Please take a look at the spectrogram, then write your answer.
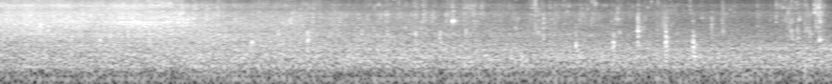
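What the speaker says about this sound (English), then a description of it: "Put some beef broth in here." Beef broth pours into a pot for chili spaghetti, a continuous close liquid stream that starts strong and splashy and settles into a softer steady pour with scattered drips.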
